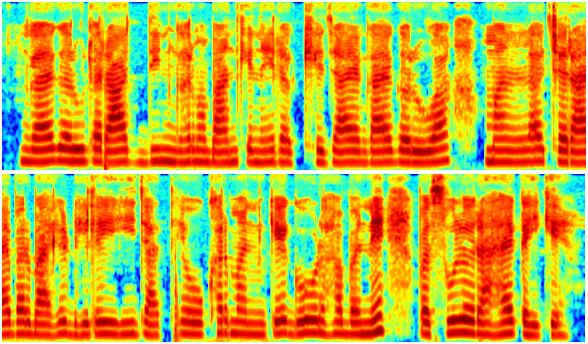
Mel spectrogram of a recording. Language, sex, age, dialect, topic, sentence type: Chhattisgarhi, female, 18-24, Western/Budati/Khatahi, agriculture, statement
